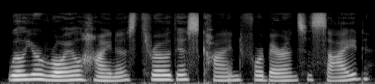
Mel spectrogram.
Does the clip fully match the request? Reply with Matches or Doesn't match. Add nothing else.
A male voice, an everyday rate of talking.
Doesn't match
